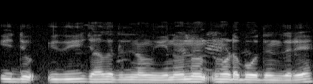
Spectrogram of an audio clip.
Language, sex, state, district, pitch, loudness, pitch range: Kannada, male, Karnataka, Belgaum, 115 Hz, -11 LUFS, 110-120 Hz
